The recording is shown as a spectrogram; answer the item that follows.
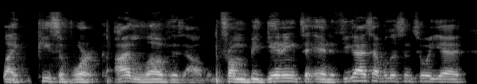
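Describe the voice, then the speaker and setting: A man's voice: mid-range voice, a little fast, dark tone. A man co-hosting a casual podcast chat, talking enthusiastically and gushing about what he loves. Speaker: podcast co-host.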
